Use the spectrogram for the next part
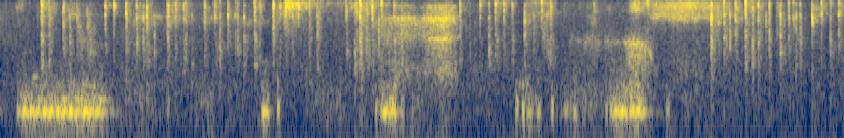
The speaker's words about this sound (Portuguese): Só tô aqui tentando entrar no aplicativo, tá? Tá bom. Coloco, tô digitando aqui assim.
